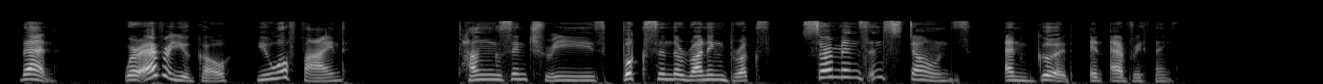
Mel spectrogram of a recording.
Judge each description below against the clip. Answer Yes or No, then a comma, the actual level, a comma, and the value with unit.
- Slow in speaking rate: Yes, slow, 100 wpm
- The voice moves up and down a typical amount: No, wide, 5.8 semitones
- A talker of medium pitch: No, high, 200 Hz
